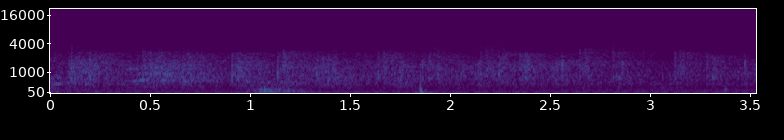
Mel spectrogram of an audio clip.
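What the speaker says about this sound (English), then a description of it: "let's give our MCs and of course the team a round of applause for organizing this" An audience at a motivational talk gives a round of applause, a steady, fairly faint patter of clapping over a low electrical hum, with some voices mixed in.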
